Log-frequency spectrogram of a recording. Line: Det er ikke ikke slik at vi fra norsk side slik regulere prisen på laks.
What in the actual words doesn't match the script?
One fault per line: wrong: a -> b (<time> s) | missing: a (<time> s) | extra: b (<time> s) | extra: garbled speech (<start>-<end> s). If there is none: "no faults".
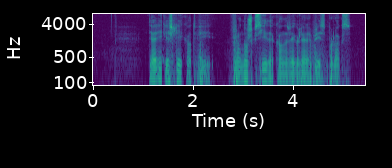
missing: ikke (1.5 s)
wrong: slik -> kan (3.6 s)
